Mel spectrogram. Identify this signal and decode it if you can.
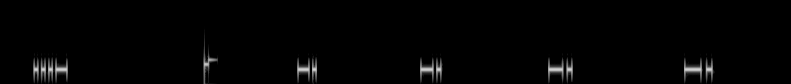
Morse code, heard as a keyed tone, about 30 wpm, spaced as for 7 wpm, 700 Hz. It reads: V NNNN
